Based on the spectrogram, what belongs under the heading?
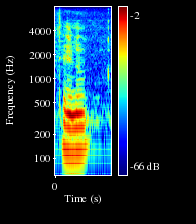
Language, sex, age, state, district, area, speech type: Odia, male, 30-45, Odisha, Nabarangpur, urban, spontaneous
